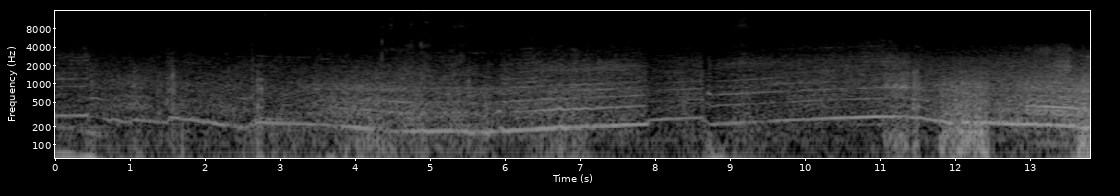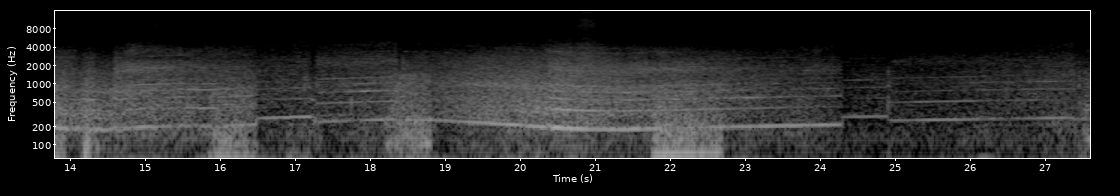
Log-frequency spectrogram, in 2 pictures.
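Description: A racing car engine roars, rising and falling in pitch as the gears shift.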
